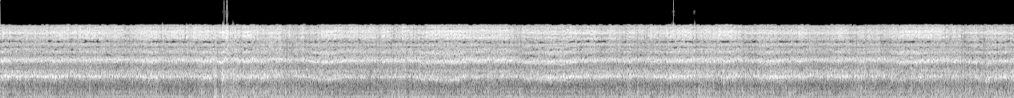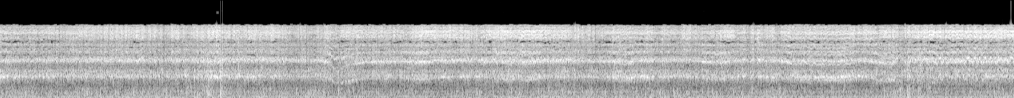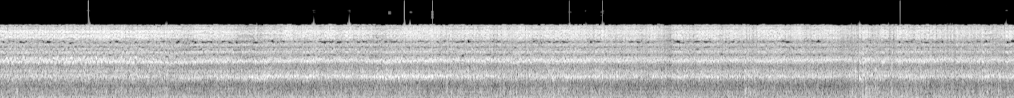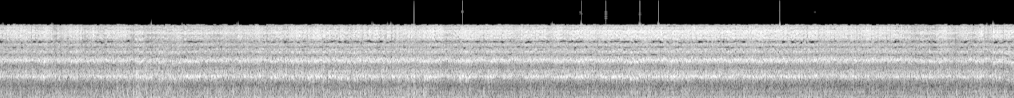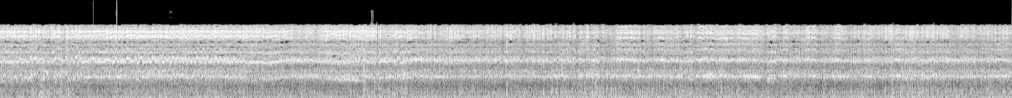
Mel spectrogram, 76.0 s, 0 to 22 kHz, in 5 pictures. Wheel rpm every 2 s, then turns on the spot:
230, 230, 230, 220, 220, 230, 230, 220, 230, 230, 220, 220, 220, 220, 200, 190, 210, 230, 230, 230, 230, 230, 230, 230, 230, 230, 230, 230, 230, 230, 210, 200, 210, 230, 240, 240, 230, 230.
none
